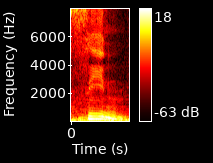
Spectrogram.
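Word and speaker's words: scene: থাকবে next word আছে সিন এস সি এন ই এখানেও সি সাইলেন্ট এর অর্থ হচ্ছে দৃশ্য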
